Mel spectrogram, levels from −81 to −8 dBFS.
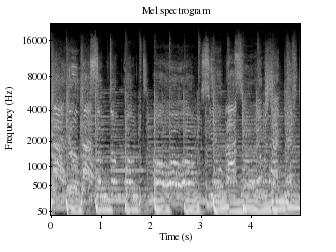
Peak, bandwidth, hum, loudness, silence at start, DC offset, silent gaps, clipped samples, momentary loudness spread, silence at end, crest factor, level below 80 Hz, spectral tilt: -8 dBFS; 19 kHz; none; -20 LUFS; 0 s; under 0.1%; none; under 0.1%; 3 LU; 0 s; 12 dB; -28 dBFS; -4 dB/octave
